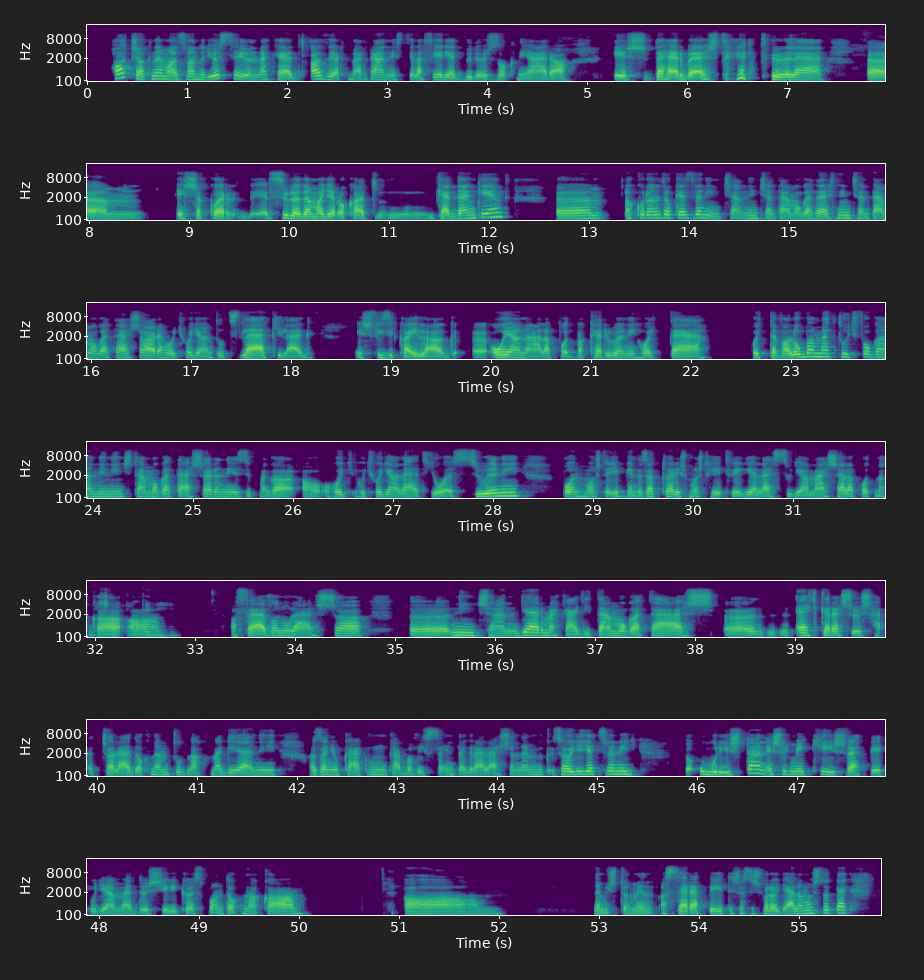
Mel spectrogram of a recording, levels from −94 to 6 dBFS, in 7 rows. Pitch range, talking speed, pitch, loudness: 160-195 Hz, 130 wpm, 170 Hz, -20 LUFS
